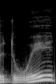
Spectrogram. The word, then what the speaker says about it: doué: être au féminin ici donc on le prononce comme le masculin c'est à dire le masculin c'est des eaux usées un accent aigu là on rajoute juste le 1 mais la prononciation reste la même doué regard d'un pardon ne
